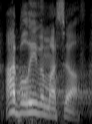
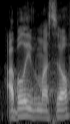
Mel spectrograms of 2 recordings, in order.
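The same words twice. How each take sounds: First: It is said with strong passion and energy. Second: It is said flatly with no energy. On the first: The speaker calls it right. "You got to read it with passion" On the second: The speaker calls it wrong. "if you read this with no energy"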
